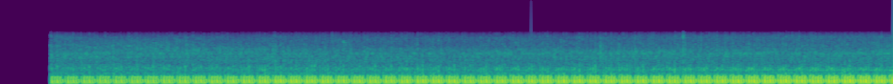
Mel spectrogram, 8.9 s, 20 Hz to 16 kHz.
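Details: 2005 Acura TL 6-speed manual at idle, recorded by phone at the exhaust tips: lumpy, loping exhaust pulsing about three times a second, with loud valve noise; misfire at idle, cause suspected, unconfirmed.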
